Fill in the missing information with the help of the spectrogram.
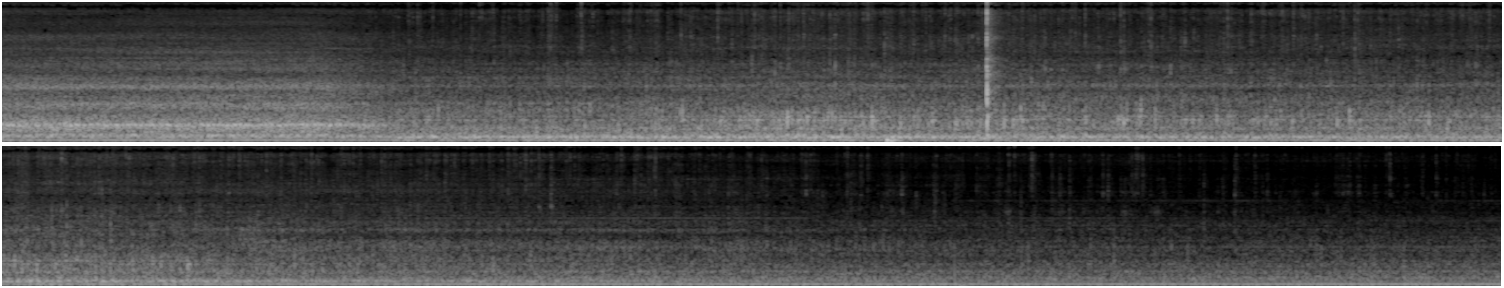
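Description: Glass electric kettle heating water to the boil: a steady rushing, bubbling noise. It is louder for the first few seconds. A single sharp click comes about ten seconds in, and the noise then fades steadily.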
